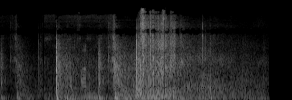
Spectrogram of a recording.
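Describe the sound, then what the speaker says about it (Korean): Ammunition depot blowing up at a Greek air force base after a wildfire spread to it: several loud booming blasts and thuds, one after another, followed by a long roaring rumble that cuts off abruptly. "현장을 취재하던 기자도 폭발음에 놀랍니다."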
